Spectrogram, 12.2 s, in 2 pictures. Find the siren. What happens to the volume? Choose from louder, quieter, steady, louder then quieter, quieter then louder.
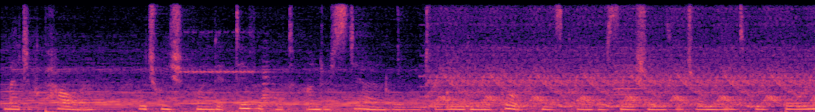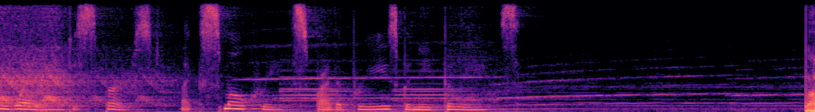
quieter.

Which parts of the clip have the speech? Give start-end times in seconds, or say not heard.
0.0-10.1.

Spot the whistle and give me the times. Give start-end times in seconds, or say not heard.
not heard.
